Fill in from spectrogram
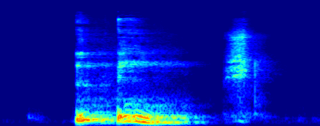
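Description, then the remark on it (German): A person clears their throat, two quick gravelly rasps run together, followed a moment later by a short breathy exhale. No talking. “Ich wollte die ganze Zeit schon räuspern.”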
